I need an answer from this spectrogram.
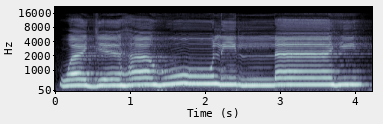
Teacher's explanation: dua huruf hidup huruf setelahnya bukan a i u bukan Hamzah maka ha damirnya dipanjangkan dua harakat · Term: madsilah qasirah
